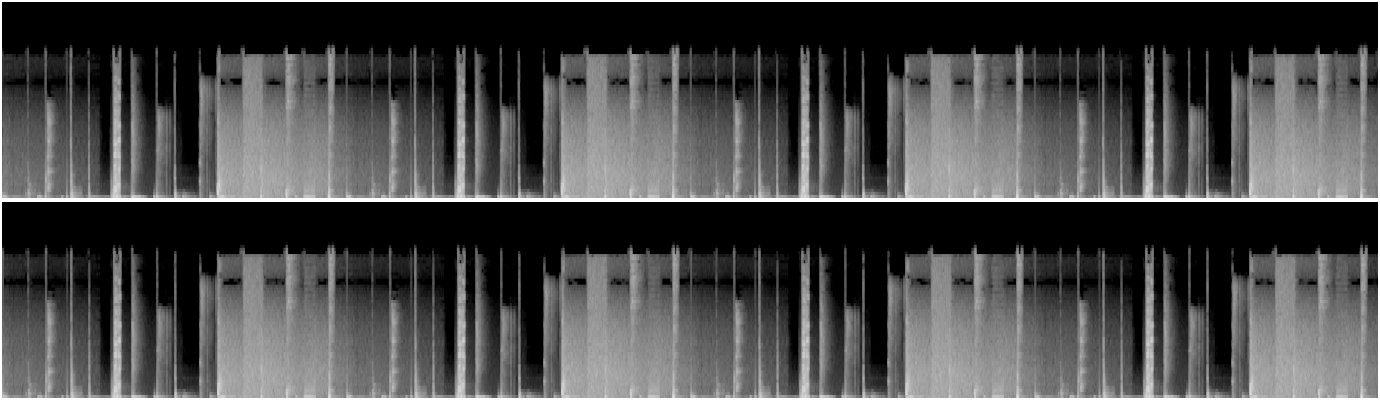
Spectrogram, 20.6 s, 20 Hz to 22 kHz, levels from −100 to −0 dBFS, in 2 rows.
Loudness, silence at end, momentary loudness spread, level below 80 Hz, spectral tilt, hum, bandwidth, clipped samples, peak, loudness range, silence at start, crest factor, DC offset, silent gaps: -24 LUFS; 0 s; 13 LU; -28 dBFS; -3 dB/octave; none; 17 kHz; under 0.1%; -2 dBFS; 1 LU; 0 s; 20 dB; under 0.1%; none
